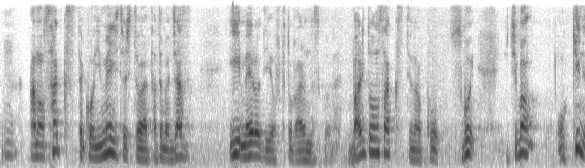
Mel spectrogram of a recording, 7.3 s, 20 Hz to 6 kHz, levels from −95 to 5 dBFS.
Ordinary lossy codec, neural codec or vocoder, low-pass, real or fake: AAC, 48 kbps; codec, 16 kHz, 8 kbps, FunCodec, trained on LibriTTS, 25 frames a second; 5.4 kHz; fake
